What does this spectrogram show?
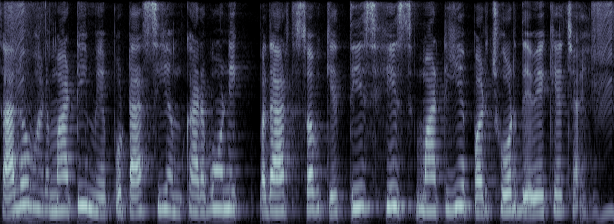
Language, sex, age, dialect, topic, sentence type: Magahi, female, 46-50, Western, agriculture, statement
